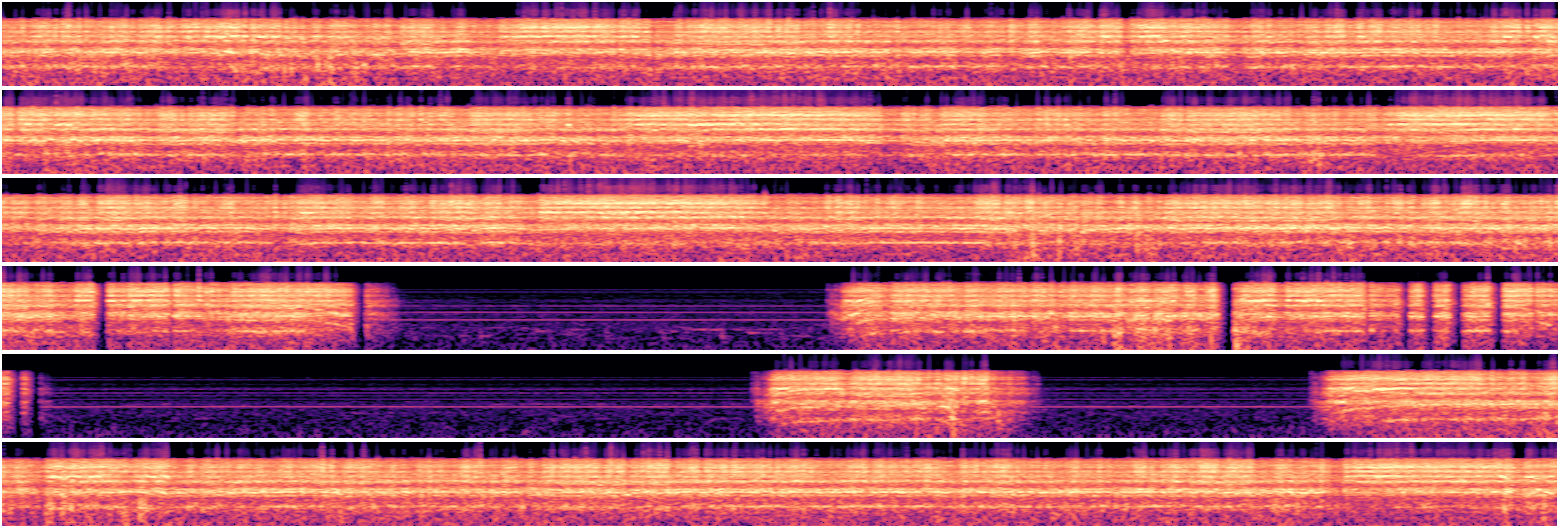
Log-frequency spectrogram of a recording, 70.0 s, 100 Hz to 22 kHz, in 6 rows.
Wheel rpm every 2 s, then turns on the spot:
230, 210, 220, 230, 220, 230, 230, 230, 220, 230, 220, 220, 220, 220, 220, 210, 210, 210, 170, 0, 40, 220, 220, 20, 0, 10, 150, 10, 180, 220, 230, 220, 230, 230, 230.
none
